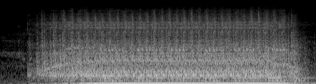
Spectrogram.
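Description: A serger sewing machine runs in a single fast, steady burst of about three seconds while stitching quilt pieces. Its rapid mechanical whir is close and loud and stops cleanly, with no talking over it.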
